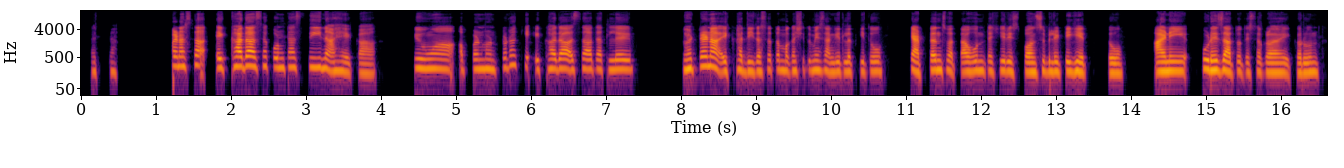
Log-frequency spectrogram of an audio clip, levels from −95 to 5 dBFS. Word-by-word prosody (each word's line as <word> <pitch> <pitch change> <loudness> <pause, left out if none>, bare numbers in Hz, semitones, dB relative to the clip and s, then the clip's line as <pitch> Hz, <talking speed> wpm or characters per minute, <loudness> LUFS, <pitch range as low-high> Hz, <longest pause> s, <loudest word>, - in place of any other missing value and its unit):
अच्छा, 175 +1 -14 0.8
पण 265 -1 +4
असा 275 +2 +2 0.2
एखादा 260 +4 +6
असा 265 +1 -1
कोणता 245 0 -3
सीन 245 0 -3
आहे 185 -4 0
का? 160 0 -6 0.5
किंवा 225 -1 -1 0.2
आपण 210 +2 -5
म्हणतो 215 +1 -4
ना, 290 +4 -4
की 250 - -5
एखादा 220 +2 0
असा 210 +2 0
त्यातले 210 0 -2 0.7
घटना 250 +3 +6
एखादी 180 +1 -2
जसं 185 +2 -3
तर - - -2
मगाशी 190 -1 -5
तुम्ही 195 +1 -3
सांगितलंत, 180 -1 -3
की 180 - -6
तो 180 0 -3 0.4
कॅप्टन 200 +1 +3
स्वतःहून 185 -1 -1
त्याची 185 +1 -4
रिस्पॉन्सिबिलिटी 180 0 -1
घेतो 165 -2 -1 0.5
आणि 185 0 +5 0.2
पुढे 210 -3 +5
जातो 185 -1 +3
ते 170 - -7
सगळं 170 0 -1
हे 165 -1 -2
करून 165 +1 -1
195 Hz, 135 wpm, -23 LUFS, 180-220 Hz, 0.8 s, एखादा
